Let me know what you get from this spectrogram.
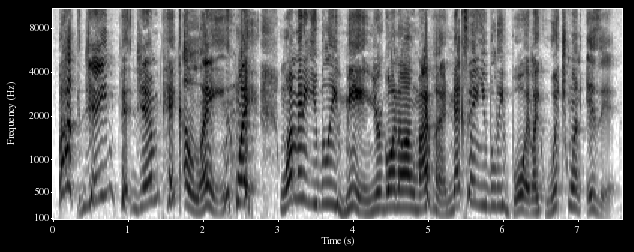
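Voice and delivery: high, loud retold rant; exasperated outburst, half amused in the retelling; mock exasperation. Randall losing patience with Jim, mock exasperated.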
